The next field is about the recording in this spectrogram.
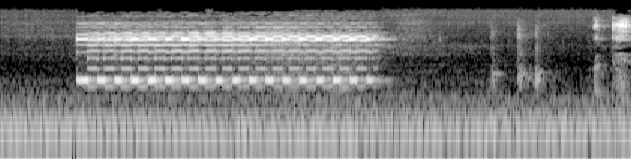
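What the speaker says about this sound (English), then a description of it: "the phone on the counter rang." Telephone on a store counter rings with a steady electronic trill for about two seconds over a low background hum, then stops, leaving faint clicks.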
